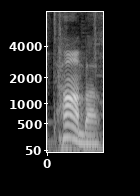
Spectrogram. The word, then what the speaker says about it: Tomba: tomba you mean tomba the japanese pronunciation is tomba which will make the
